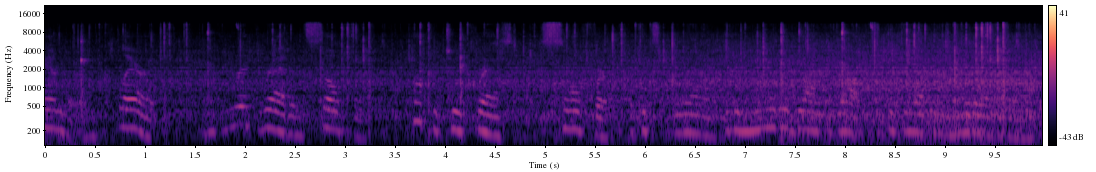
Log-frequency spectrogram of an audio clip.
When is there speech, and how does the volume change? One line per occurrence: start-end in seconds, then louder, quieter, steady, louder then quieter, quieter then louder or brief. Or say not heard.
0.0-9.9 steady.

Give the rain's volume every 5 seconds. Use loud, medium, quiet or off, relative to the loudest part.
medium, loud.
